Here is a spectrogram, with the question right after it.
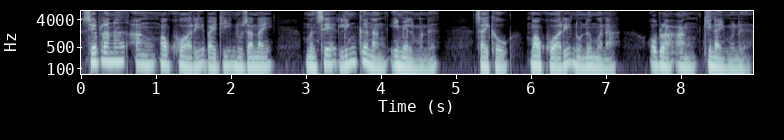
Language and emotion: Bodo, fearful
